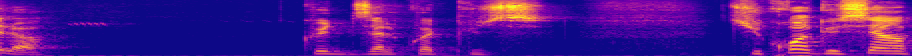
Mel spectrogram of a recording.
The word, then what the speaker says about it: Quetzalcoatlus: Ça va les gars, je l'ai bien prononcé là. Quetzalcoatlus.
